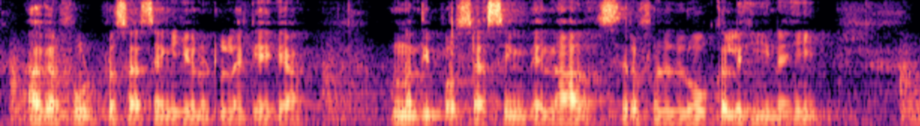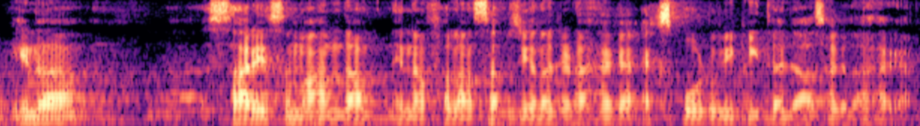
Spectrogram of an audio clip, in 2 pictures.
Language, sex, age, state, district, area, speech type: Punjabi, male, 45-60, Punjab, Jalandhar, urban, spontaneous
